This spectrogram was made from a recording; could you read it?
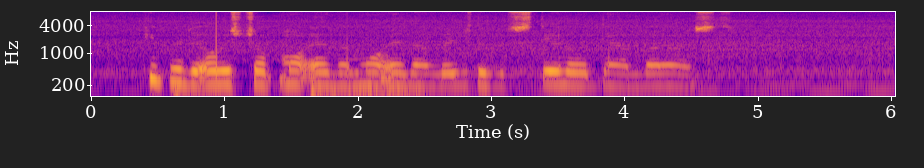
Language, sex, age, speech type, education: Nigerian Pidgin, female, 15-29, spontaneous, tertiary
